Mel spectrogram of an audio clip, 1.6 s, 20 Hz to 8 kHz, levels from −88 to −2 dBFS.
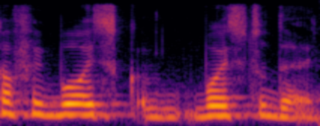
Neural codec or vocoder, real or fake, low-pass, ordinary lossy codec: vocoder, 44.1 kHz, 128 mel bands every 256 samples, BigVGAN v2; fake; 7.2 kHz; none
